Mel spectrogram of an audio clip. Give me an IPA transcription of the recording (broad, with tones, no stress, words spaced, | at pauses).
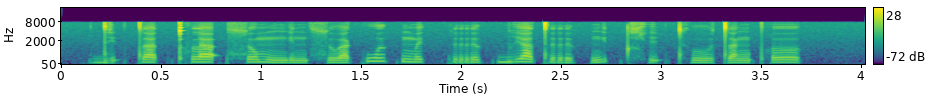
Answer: di˨˩ʔta˦˥t̚pʰla˥˩ʔ so˥˩mŋi˧nsu˦˥a̯ kwɯ˥˩k̚ me˥˩k̚prɯ˦˥k̚bi˥˩a̯ trɯ˨˩k̚ŋi˥˩t̚t͡ɕʰi˨˩ʔ tʰuː˧ta˦˥ŋpʰɤː˥˩k̚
